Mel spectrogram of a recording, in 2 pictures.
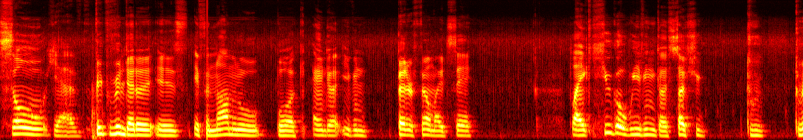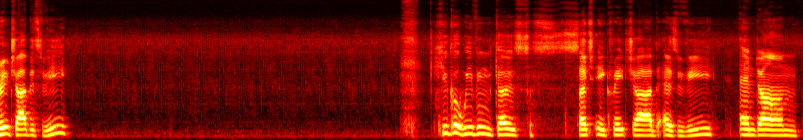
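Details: Lifelong speech impediment present since birth in an adult male, who holds syllables rather than repeating sounds; stuttering with prolongations and blocks.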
